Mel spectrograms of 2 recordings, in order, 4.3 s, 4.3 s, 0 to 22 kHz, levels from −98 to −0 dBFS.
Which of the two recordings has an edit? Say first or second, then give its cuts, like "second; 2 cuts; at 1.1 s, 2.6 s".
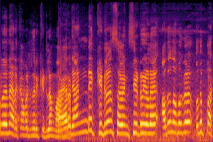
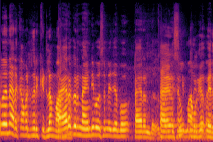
first; 1 cut; at 1.4 s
